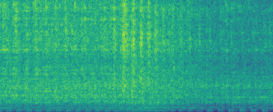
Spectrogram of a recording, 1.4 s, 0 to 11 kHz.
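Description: A mini bike's Predator 212 engine with a bypassed governor runs at high revs, a loud, rough buzzing drone that swells briefly then eases slightly, close by with no talk.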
